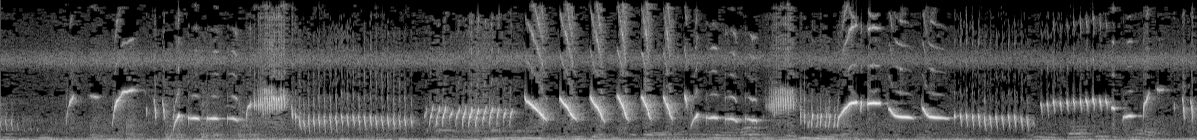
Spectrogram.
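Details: Long-singing canary, a master track for tutoring young birds and coaxing mute canaries into song, delivering varied buzzy rolls, quick rising upsweeps, sharp repeated chips and whistled notes in a continuous stream with faint low background hum.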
